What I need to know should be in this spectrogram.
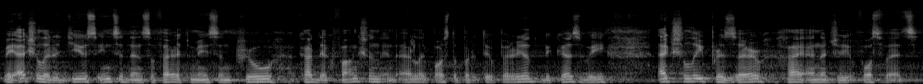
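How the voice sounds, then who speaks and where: A middle-aged man from Latvia giving a conference lecture, speaking haltingly with many fillers and restarts. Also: on the low side, fairly even intonation, gravelly. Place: large conference hall. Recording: long hall reverb.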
